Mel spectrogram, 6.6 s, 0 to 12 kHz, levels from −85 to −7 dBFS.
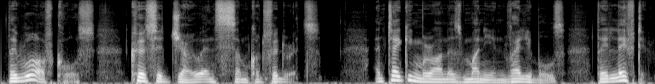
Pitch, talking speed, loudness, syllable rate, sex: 110 Hz, 165 wpm, -19 LUFS, 6.1 syllables/s, male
